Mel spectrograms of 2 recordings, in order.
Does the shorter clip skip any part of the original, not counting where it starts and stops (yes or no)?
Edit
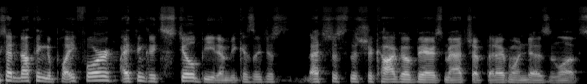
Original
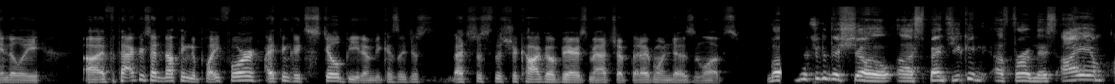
no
